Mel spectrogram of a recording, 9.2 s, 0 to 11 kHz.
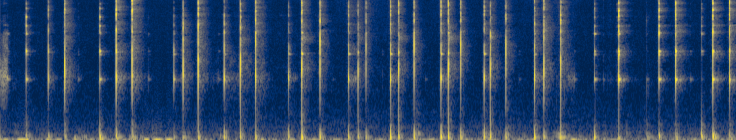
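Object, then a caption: Small plastic jar with lid. A small, round, pale pink plastic cosmetic jar with a lid is held in the hands and tapped with long nails on its lid and side. It gives a quick, uneven series of about 37 sharp, bright clicks, each dying away almost at once, with a faint hollow ring in the upper mids and highs.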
